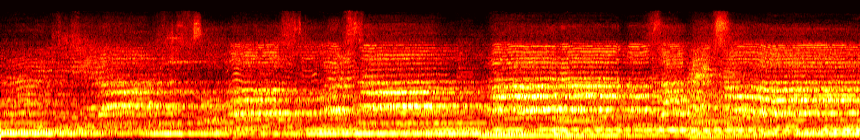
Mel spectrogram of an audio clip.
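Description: Children's and youth choir singing a hymn in unison over sustained keyboard chords. The voices come in about half a second in and carry on through.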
